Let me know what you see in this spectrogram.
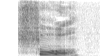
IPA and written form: fuːl (FOOL)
